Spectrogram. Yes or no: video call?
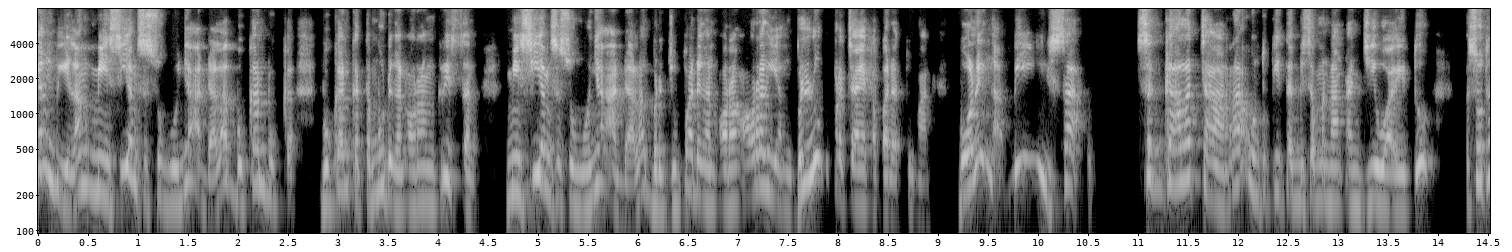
yes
